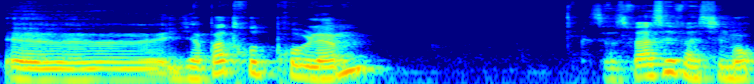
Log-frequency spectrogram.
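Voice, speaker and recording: A woman's fairly low voice with a dark, mellow tone, in a very clean recording with a silent background. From Switzerland. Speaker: crochet vlogger. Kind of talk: casual vlog chat. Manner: hesitant, many fillers.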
